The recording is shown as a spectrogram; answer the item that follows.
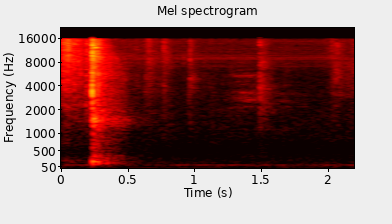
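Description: A single short, loud crackle of a plastic shopping bag full of clothes being swung, about a quarter second in, fading quickly, followed by quiet room sound with a steady low hum.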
